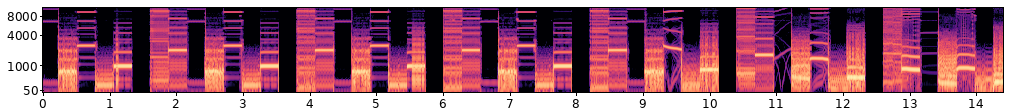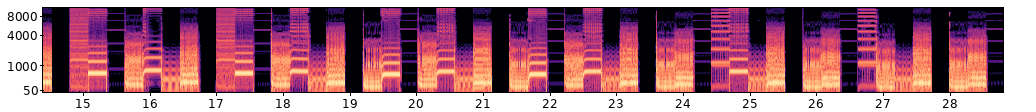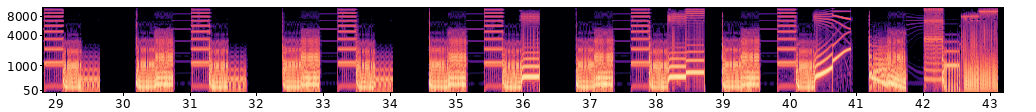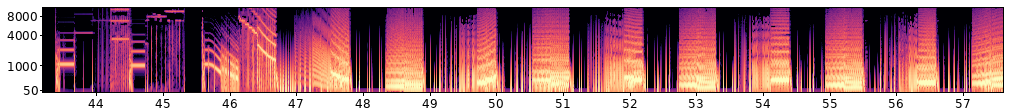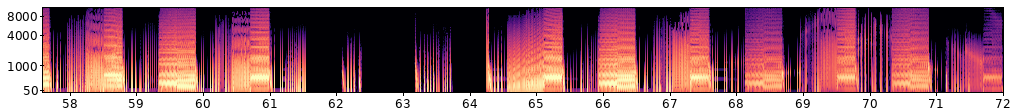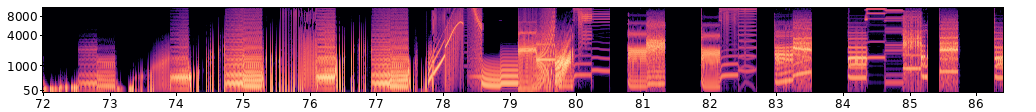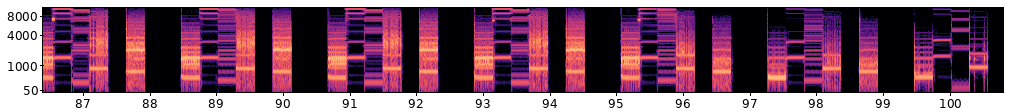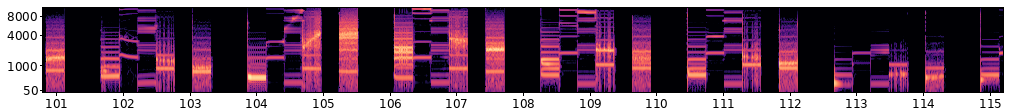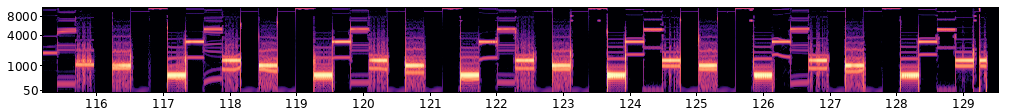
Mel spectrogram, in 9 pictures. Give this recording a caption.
One in a series of long strange sounds and sequences while turning knobs and pushing buttons on a Synthi A.
weird, synthi, sound-design, synthesis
